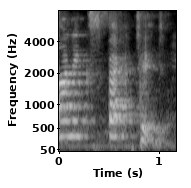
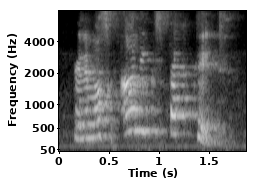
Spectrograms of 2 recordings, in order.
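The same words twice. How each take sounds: First: Unexpected, said slowly and softly; teacher repeating Unexpected slowly; slow model word. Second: Said in the usual way. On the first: Shown as a demonstration. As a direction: draw out Unexpected for learners. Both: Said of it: "Y el otro ejemplo es".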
